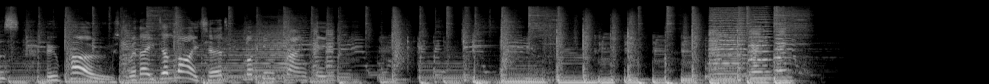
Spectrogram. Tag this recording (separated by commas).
Speech, Music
